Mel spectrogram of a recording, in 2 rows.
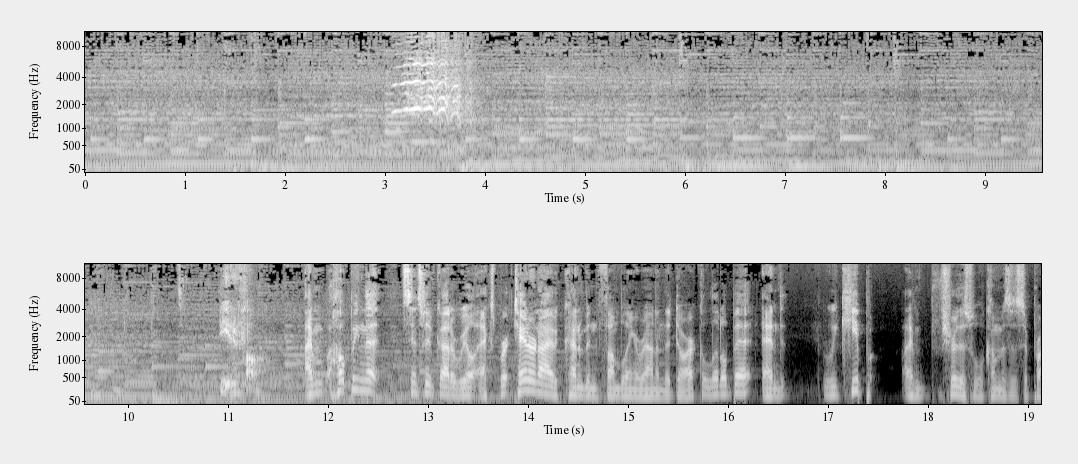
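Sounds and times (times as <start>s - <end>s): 
steady sustained musical backing: 0.0s - 15.7s
horse whinny: 3.0s - 4.0s
speech: 11.0s - 19.1s.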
